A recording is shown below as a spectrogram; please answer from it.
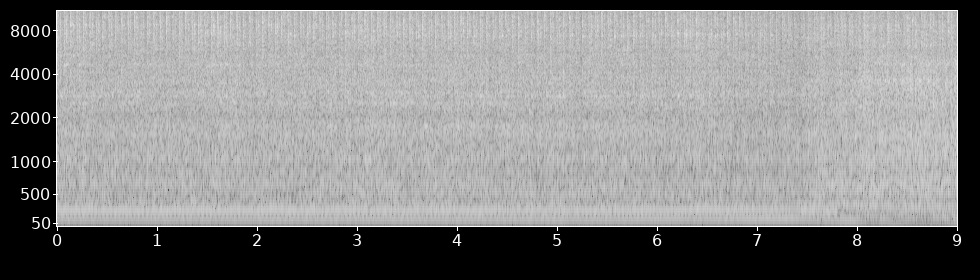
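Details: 18 hp Briggs & Stratton Vanguard on a Giant Vac leaf vacuum, stored four years: loud, steady drone with an even pitch dipping slightly near the end; runs smoothly.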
